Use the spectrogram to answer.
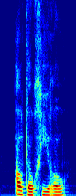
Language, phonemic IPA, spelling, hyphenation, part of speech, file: Dutch, /ˌɑu̯.toːˈɣiː.roː/, autogyro, au‧to‧gy‧ro, noun, Nl-autogyro.ogg
- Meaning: Official spelling of autogiro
